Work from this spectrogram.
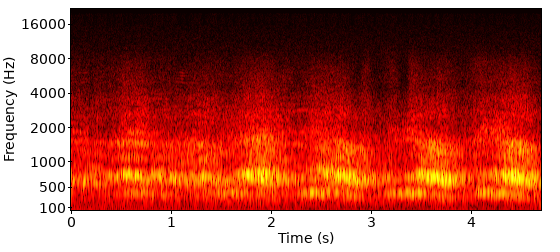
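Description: A large football crowd of nearly 24,000 at Dens Park for the 1988 Scottish League Cup Final between Rangers and Aberdeen roars in swelling, rhythmic waves of chanting, distant and continuous.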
